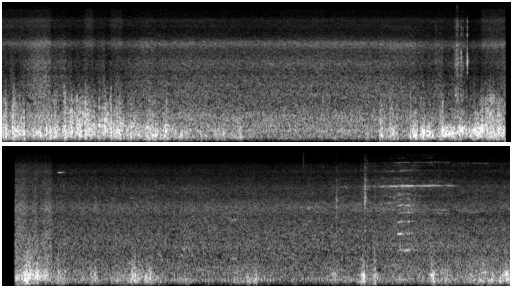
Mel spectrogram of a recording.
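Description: Floodwater pouring through the open gates of a river barrage: a steady, loud roar of churning water that cuts out briefly about halfway through.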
